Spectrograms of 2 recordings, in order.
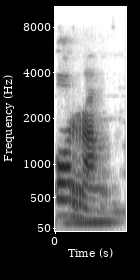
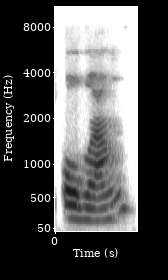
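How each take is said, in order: First: The R is strongly trilled. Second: The R is soft, almost silent. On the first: This is the Indonesian way of saying it. "pronounced with a trilled R" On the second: This is the Malay way of saying it. "often pronounced with a softer or even silent R"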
